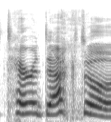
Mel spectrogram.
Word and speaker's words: pterodactyl: going to talk about words with weird silent letters i like the title of this one let's get started the first word is pterodactyl a pterodactyl is a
